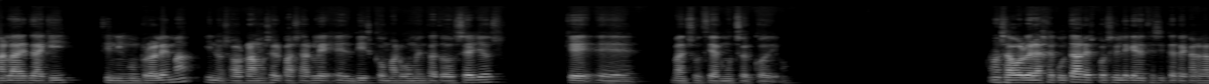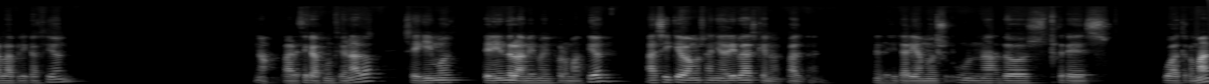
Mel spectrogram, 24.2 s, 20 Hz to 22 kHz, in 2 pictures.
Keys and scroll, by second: 8.4 ctrl+F10, 21.2 ctrl+d.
